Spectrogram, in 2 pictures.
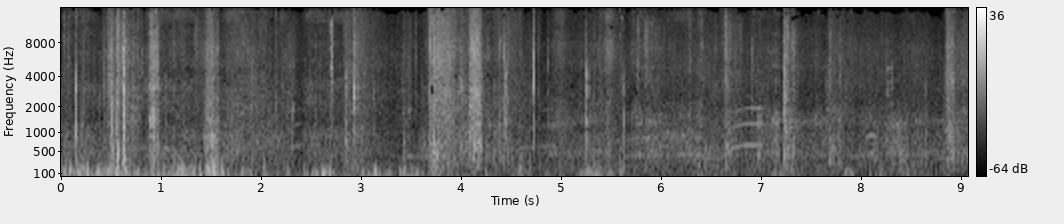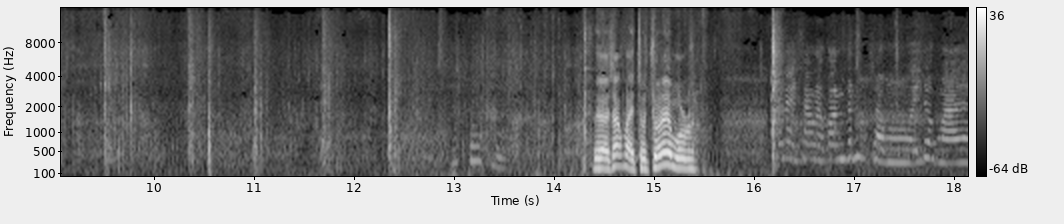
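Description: Hoes dig and scrape into stony soil with repeated thuds.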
